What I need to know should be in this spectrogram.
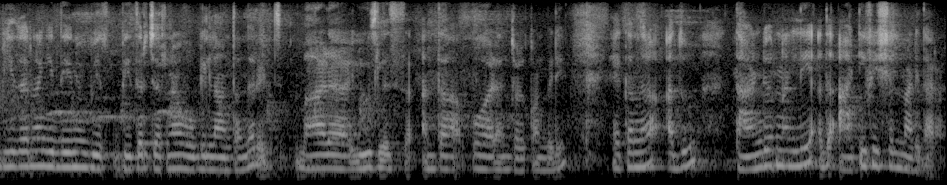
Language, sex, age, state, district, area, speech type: Kannada, female, 18-30, Karnataka, Gulbarga, urban, spontaneous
